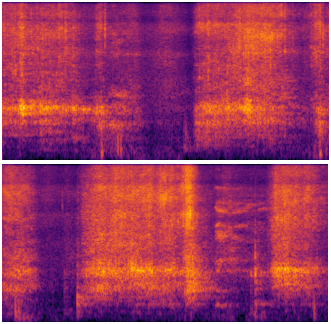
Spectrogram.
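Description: Steel Swiss trowel scraping across freshly applied gypsum plaster (Unis Teplon) as the wall is levelled, in about five strokes a second or so long with short breaks between.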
